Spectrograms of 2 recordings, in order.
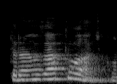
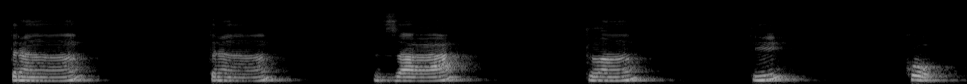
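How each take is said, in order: First: Said in the usual way. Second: "tran- za- tlan- ti- co" split into syllables with pauses between. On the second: Shown as a demonstration. Teacher showing students the syllable split, syllable by syllable. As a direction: chop transatlântico into its syllables, pausing after each. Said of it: "Então, fica, ó".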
